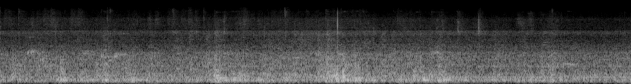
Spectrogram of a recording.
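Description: On board a JNR-built 115 series electric train running at speed: steady rumble of the wheels on the rail, with a few faint clicks. A steady low tone comes in over the second half.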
